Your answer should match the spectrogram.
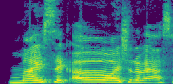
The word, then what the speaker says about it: Misek: Misek. Misek.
